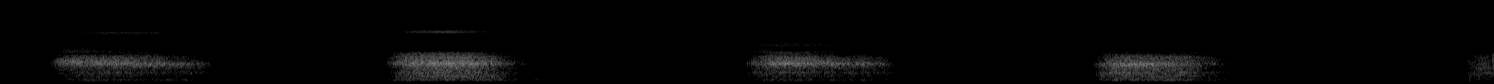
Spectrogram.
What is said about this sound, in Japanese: まずは深呼吸してみようか。ほら、お姉さんに合わせて息をしてみて。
